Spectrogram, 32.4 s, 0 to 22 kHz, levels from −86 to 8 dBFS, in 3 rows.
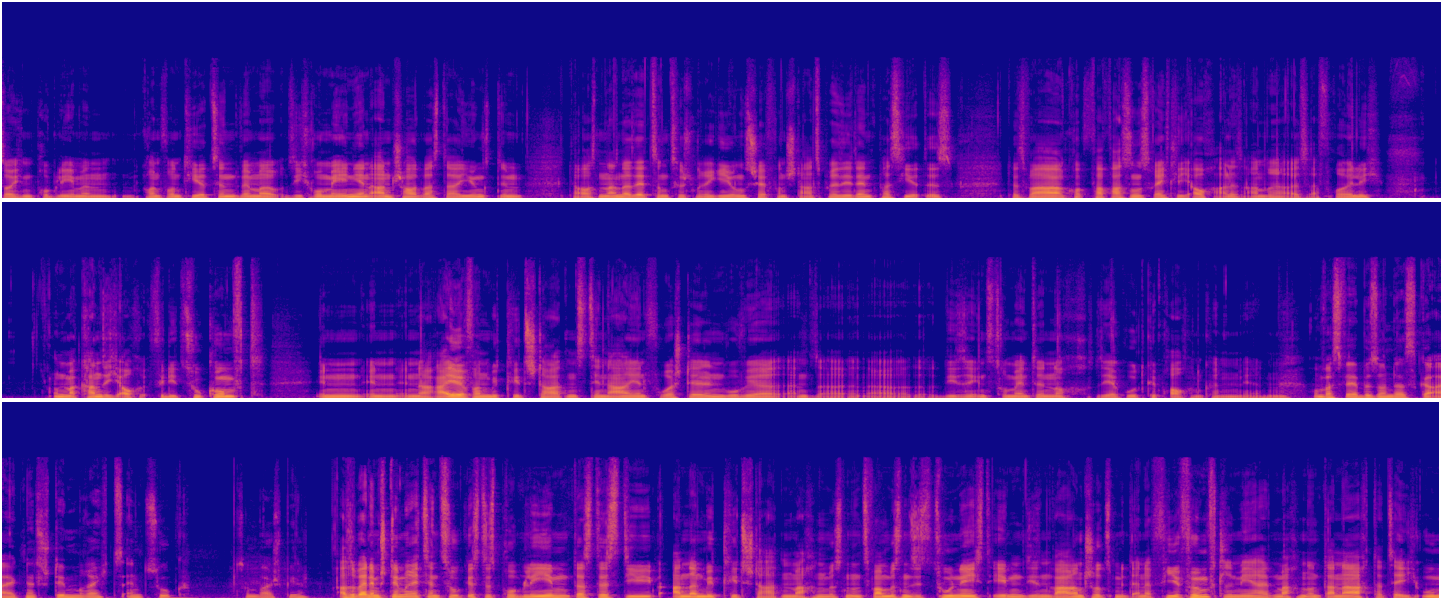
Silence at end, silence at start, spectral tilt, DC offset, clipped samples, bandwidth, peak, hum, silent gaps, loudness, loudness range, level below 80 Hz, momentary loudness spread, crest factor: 0 s; 0 s; -5.5 dB/octave; under 0.1%; under 0.1%; 16 kHz; -2 dBFS; none; none; -24 LUFS; 7 LU; -50 dBFS; 13 LU; 20 dB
